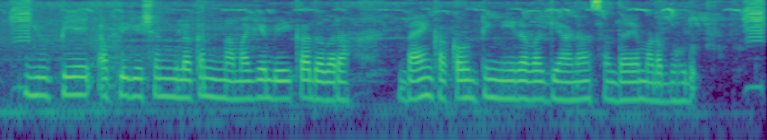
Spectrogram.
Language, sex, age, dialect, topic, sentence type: Kannada, male, 25-30, Mysore Kannada, banking, statement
